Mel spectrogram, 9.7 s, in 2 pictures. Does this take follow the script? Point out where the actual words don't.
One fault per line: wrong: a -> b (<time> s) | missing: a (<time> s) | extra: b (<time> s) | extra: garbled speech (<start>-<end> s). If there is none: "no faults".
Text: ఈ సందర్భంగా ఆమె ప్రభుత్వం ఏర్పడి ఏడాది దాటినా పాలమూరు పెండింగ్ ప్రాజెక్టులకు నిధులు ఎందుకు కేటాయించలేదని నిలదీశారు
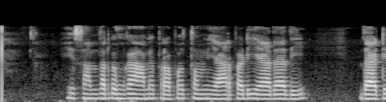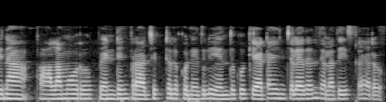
no faults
